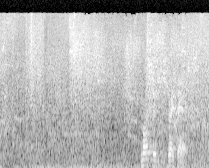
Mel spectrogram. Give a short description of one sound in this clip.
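An energy weapon fires with a roaring blast.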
